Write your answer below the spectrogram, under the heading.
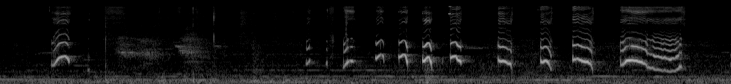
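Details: Puppy in a pet shop giving high, tonal whimpering yelps, a few at first then a fast run of short rising-falling cries, ending in a longer drawn-out whine; low background hum throughout.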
